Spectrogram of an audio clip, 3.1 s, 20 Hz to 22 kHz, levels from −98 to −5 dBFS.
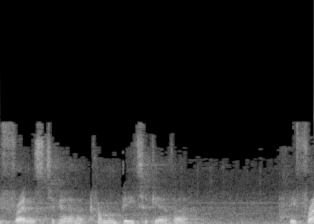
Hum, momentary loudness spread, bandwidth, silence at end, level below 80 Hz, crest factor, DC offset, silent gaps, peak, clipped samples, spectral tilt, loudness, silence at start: none; 19 LU; 10.5 kHz; 0 s; -50 dBFS; 20 dB; under 0.1%; none; -8 dBFS; under 0.1%; -5.5 dB/octave; -27 LUFS; 0 s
